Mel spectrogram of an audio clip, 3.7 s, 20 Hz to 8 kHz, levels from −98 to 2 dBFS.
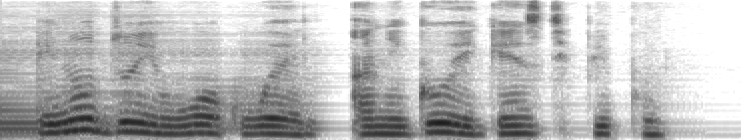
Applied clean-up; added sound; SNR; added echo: neural mask model RNNoise.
